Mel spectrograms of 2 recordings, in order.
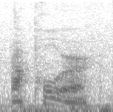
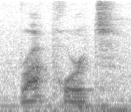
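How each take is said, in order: First: The name is pronounced the French way. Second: The name is pronounced the English way. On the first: "rapport is French" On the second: "if you pronounce it like Rockport, you know, it sounds kind of English"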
